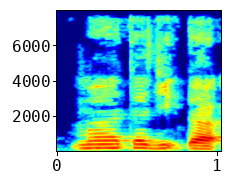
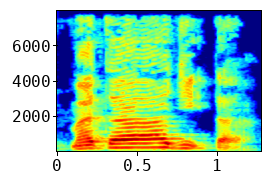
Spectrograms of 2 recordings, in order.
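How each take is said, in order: First: "mata jita" higher but unprojected, short second a; with feeling. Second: Mata jita slow and loud, second a held long; "Mata jita" projected high, with long "taa"; long vowel. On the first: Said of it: "Kalau kita pakai perasaan". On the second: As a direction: stretch the end of "Mata" before "jita". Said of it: "Akhirnya yang panjang kita pendekkan". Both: Shown as a demonstration.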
